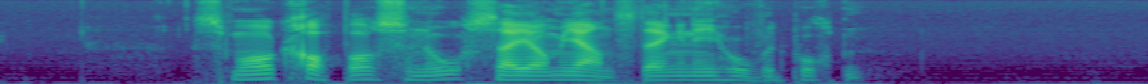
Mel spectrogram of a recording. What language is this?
Norwegian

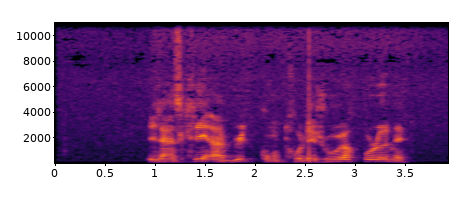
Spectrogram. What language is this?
French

